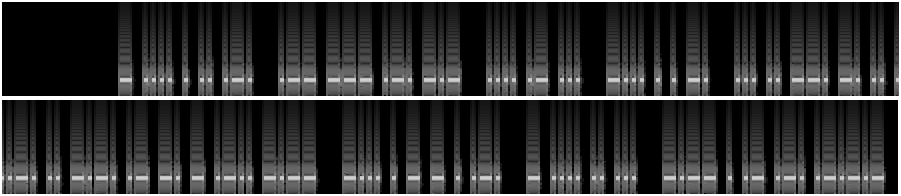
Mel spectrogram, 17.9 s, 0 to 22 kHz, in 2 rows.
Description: Morse code, heard as a keyed tone, about 30 wpm, 700 Hz. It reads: THEIR WORK HAS BEEN SIGNIFICANTLY BETTER THIS YEAR.
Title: Sentences from Top 1500 Words 30wpm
